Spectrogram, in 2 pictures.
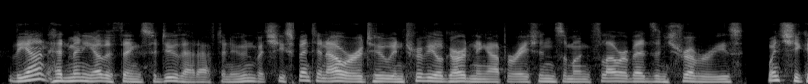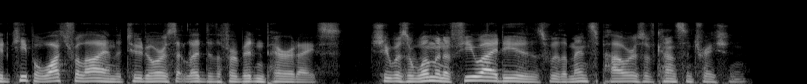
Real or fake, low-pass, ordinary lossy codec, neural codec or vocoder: real; 7.2 kHz; AAC, 48 kbps; none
